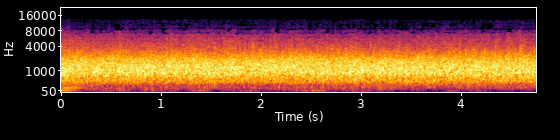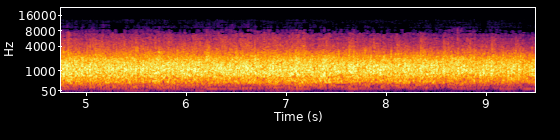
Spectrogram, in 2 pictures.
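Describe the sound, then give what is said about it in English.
Steady, sustained applause from an audience as the curtain falls on Johnny Apollo, calling the stars Edward Arnold, Dorothy L'Amour and Burgess Meredith back to the footlights; a dense wash of many hands clapping at an even, loud level throughout with no voices or breaks. “Your applause calls our stars back to the footlights.”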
